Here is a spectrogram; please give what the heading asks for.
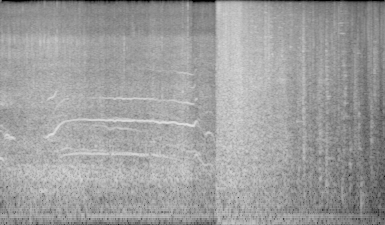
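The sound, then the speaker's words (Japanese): A truck on a race course veers off and crashes into a tree, wrecking it. A loud sustained roar with sliding whine-like tones builds, then breaks into a sudden heavy crash with shattering debris that dies away. “リアスさんの強引な差し込みが功を奏さず、トラックはコースアウトして木にぶつかり大破してしまいました。”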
